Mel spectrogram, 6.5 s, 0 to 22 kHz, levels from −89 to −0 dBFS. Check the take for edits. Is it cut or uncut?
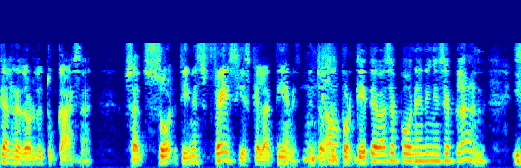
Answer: cut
